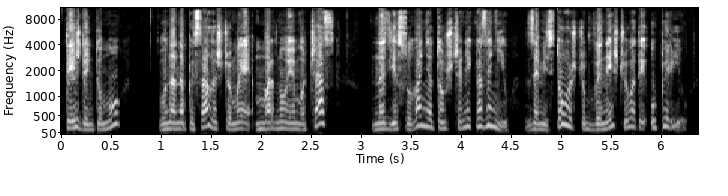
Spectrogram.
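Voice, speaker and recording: A man's voice: fairly high pitch, expressive, fast, darkish tone, no room sound, studio quality. Percy Weasley, a man doing a pompous young clerk. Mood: indignant. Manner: pompous, indignant lecturing. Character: pompous, self-important young wizard official.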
